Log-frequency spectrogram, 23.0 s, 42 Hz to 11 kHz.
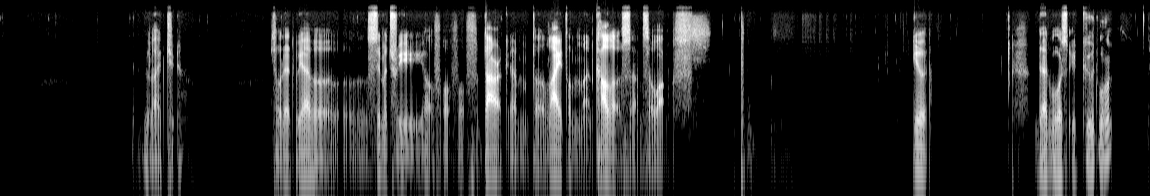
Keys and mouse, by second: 4.1-7.5 right drag, 5.6-7.5 drag, 8.8-11.9 right drag, 10.2-11.9 drag, 13.6-16.7 right drag, 14.8-16.7 drag.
